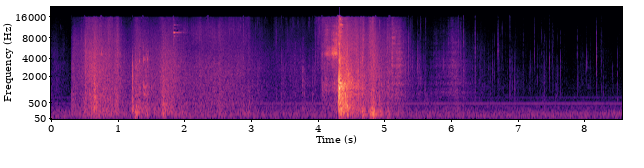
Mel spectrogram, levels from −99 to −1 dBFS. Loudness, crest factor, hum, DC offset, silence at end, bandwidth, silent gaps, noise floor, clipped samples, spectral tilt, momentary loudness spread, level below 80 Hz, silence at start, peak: -25 LUFS; 32 dB; none; under 0.1%; 2.5 s; 16.5 kHz; none; -60 dBFS; under 0.1%; -1.5 dB/octave; 29 LU; -64 dBFS; 0.3 s; 0 dBFS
